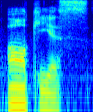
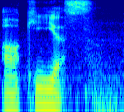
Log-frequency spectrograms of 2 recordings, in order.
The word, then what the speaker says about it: Arceus: yeah uh Arceus Arceus because it's like I think a good way that I remember it is when we got the arc phone in um Legends Arceus uh Pokemon Legends Arceus you can't call it the ass phone it has to be the arc form right so it has to then be Arceus and not Arceus so that's a good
